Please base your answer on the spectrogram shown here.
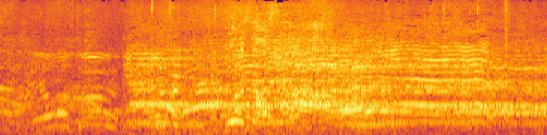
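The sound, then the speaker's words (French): A loud, dense crowd commotion swells after the first second into a sustained surge of many overlapping shouting voices as workers scuffle and push against the shields of riot police and gendarmes, with no clear individual impacts standing out. “Tous les salariés s'y mettent, là, ils poussent les boucliers.”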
